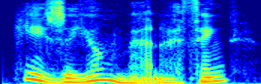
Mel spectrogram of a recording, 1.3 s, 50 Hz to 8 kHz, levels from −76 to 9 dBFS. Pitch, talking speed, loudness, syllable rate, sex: 145 Hz, 320 wpm, -17 LUFS, 6.1 syllables/s, male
